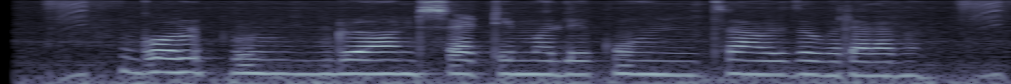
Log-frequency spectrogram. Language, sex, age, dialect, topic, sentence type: Marathi, female, 25-30, Varhadi, banking, question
